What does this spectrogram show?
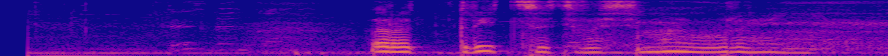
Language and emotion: Russian, sad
